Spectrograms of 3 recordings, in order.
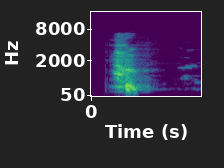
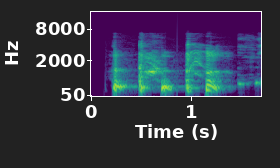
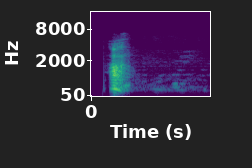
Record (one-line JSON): {"cough_length": "1.1 s", "cough_amplitude": 26329, "cough_signal_mean_std_ratio": 0.37, "three_cough_length": "1.7 s", "three_cough_amplitude": 28299, "three_cough_signal_mean_std_ratio": 0.59, "exhalation_length": "1.2 s", "exhalation_amplitude": 26116, "exhalation_signal_mean_std_ratio": 0.24, "survey_phase": "beta (2021-08-13 to 2022-03-07)", "age": "18-44", "gender": "Male", "wearing_mask": "No", "symptom_none": true, "smoker_status": "Never smoked", "respiratory_condition_asthma": false, "respiratory_condition_other": false, "recruitment_source": "REACT", "submission_delay": "1 day", "covid_test_result": "Negative", "covid_test_method": "RT-qPCR", "influenza_a_test_result": "Negative", "influenza_b_test_result": "Negative"}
